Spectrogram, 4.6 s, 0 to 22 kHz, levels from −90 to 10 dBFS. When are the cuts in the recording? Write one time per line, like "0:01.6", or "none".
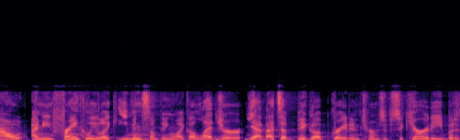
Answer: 0:02.4
0:03.7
